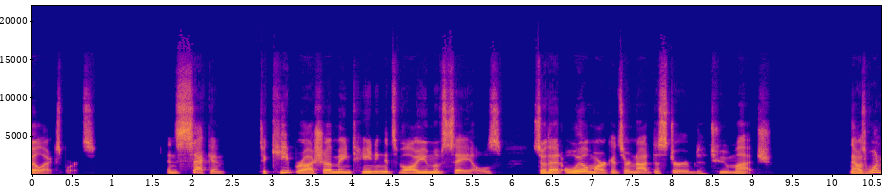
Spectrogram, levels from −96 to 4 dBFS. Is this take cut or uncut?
uncut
